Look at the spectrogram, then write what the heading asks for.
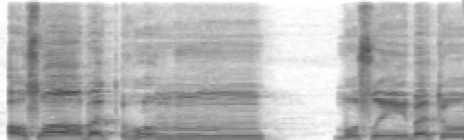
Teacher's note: میم مشدد پر غنہ ہوگا، صاد حروف مستعلیہ پر پڑھیں گے، یا مدہ ایک الف کی مقدار میں کھینچ کر پڑھیں گے، تنوین کا اخفا ہوگا۔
